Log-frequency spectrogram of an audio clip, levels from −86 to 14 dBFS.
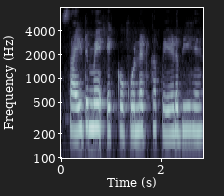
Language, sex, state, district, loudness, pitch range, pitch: Hindi, female, Madhya Pradesh, Dhar, -15 LUFS, 215-225 Hz, 220 Hz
